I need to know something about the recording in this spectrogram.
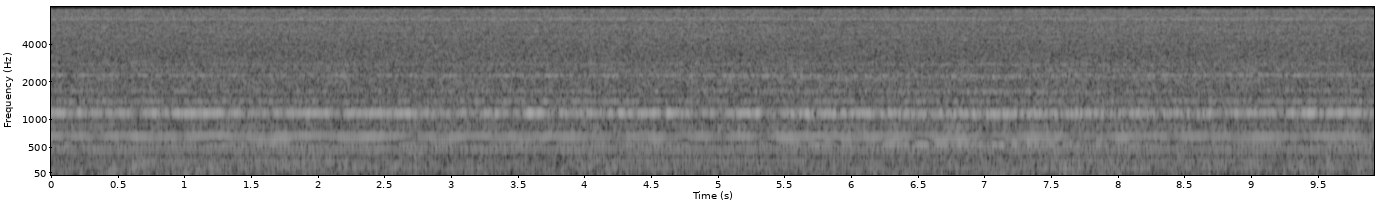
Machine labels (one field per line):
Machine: slide rail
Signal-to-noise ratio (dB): -6 dB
